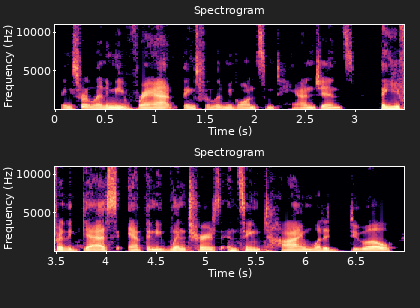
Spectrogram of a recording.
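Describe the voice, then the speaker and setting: A man's voice: mid-range voice, normal speed, dry recording, clean studio sound. An American man hosting a podcast, talking casually and emphatically in a gushing, rambling way. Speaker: podcast host. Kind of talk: casual chatty solo podcast talk, music recommendations and rants.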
